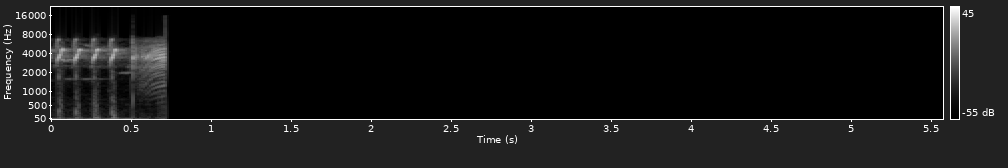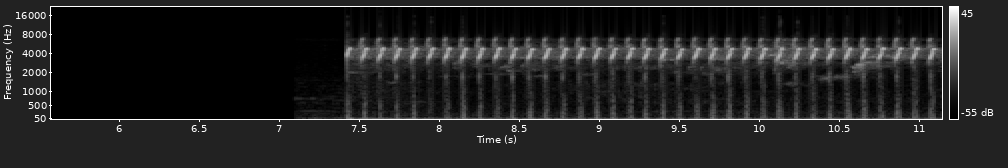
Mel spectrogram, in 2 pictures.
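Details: A king grasshopper in the wild gives a short burst, falls silent, then keeps up steady, high, dry ticking pulses, roughly three per second, with no other sounds.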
